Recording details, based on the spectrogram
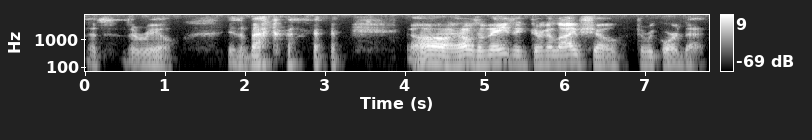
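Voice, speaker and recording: Casting: Canadian-accented male stream host, slow, gravelly, going hoarse, excitable rambler. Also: medium pitch, poor audio. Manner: rambling, excitable, exclaims often. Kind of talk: casual live stream chat.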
